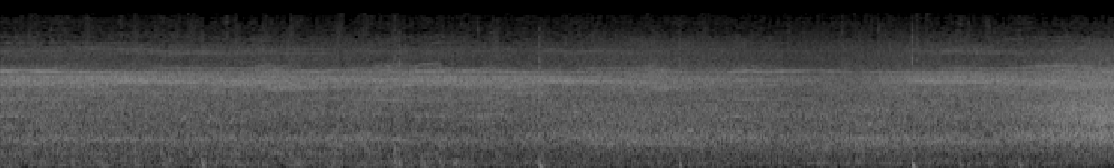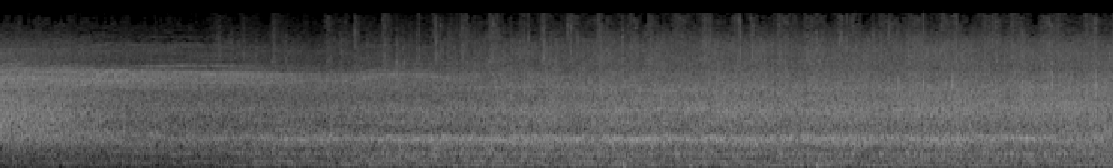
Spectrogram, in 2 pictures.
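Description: A stadium crowd roars and murmurs steadily, growing louder.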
